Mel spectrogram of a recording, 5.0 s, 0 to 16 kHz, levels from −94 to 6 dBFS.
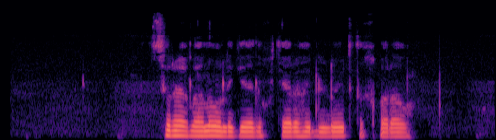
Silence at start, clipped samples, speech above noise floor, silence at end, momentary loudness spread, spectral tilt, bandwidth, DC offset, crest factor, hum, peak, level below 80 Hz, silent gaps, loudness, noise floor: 1.5 s; under 0.1%; 44 dB; 0.85 s; 10 LU; -8.5 dB/octave; 9.8 kHz; under 0.1%; 16 dB; none; -12 dBFS; -68 dBFS; none; -28 LUFS; -70 dBFS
